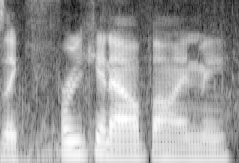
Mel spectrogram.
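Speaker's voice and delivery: normal talking voice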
